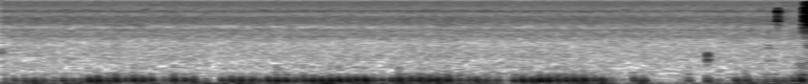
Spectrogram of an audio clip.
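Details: Purring from Pebbles, the tabby kitten known as Chubbs the cat's always-purring mini-me, while she is being cuddled. A loud, low, throbbing purr comes in steady waves for about three seconds, then eases.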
